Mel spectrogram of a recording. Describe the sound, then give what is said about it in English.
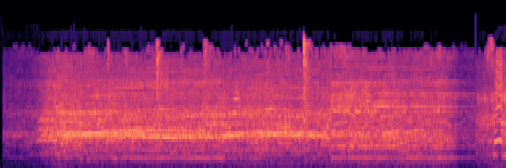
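Loud, dense crowd noise from protesters storming the British embassy and a residential compound in Tehran, with overlapping shouting voices and cheers that hold steady before dropping off near the end. “Here's the sound of from that storming of the embassy and a residential compound in Tehran Tuesday, smashing windows, burning the flag, all to protest new sanctions imposed by London.”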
